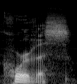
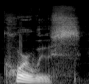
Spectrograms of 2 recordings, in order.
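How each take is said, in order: First: The V sound is pronounced hard. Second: The V sound is pronounced softly.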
